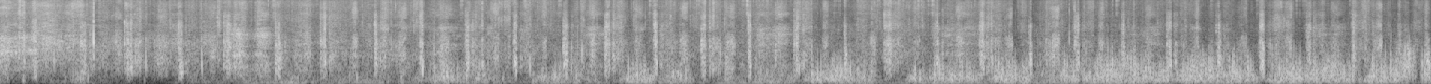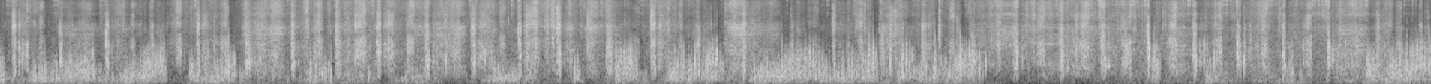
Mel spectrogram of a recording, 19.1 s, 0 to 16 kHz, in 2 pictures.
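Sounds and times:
running footsteps on snow: 0.0s - 19.0s.

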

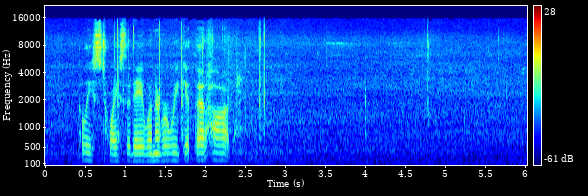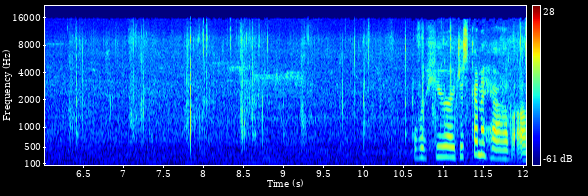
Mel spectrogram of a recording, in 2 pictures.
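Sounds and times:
footsteps on wood-chip mulch: 5.7s - 12.0s.

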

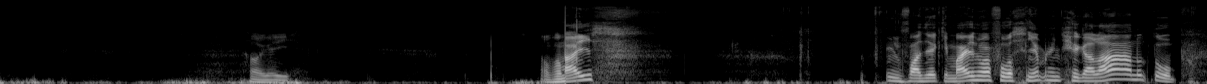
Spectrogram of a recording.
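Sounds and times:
man breathing out heavily: 3.6s - 4.5s, 6.0s - 8.0s.

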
